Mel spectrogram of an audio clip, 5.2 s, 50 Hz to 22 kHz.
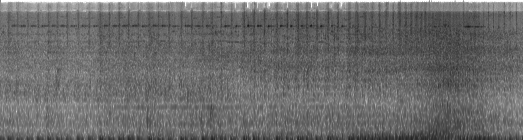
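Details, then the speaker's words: Honda Vario 125 (first KZR series) after engine rebuild, idle then gentle throttle: uneven puttering that stumbles at low rpm but runs fine at full throttle; injector, TPS or fuel pump suspected as cause. "Tapi bawahannya kalau gasnya ditarik tuh berebet berebet berebet berebet. Nah, gitu. Biasalah penyakit Vario 125 ya suka kayak gitu ya."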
